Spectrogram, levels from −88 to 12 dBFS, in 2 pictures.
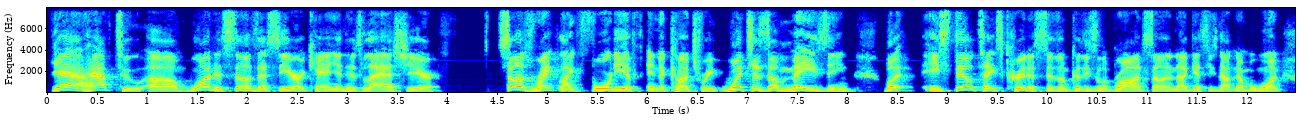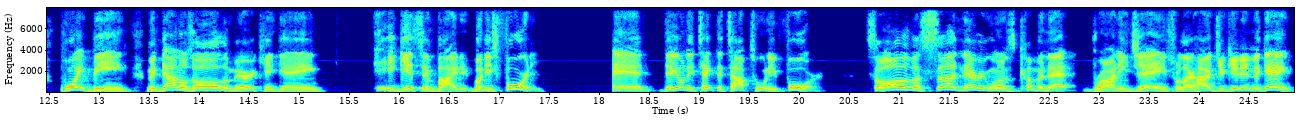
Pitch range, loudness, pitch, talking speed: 145-195 Hz, -21 LUFS, 170 Hz, 185 wpm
